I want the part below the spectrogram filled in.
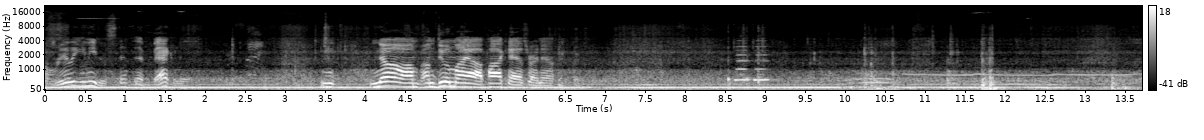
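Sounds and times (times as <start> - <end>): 
rising whine from passing traffic: 0.0 - 13.7
street noise through an open truck window: 0.0 - 13.7
truck engine rumble from inside a truck: 0.0 - 13.7
speech: 0.2 - 2.0, 3.4 - 6.5
horn toot: 8.6 - 9.2.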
